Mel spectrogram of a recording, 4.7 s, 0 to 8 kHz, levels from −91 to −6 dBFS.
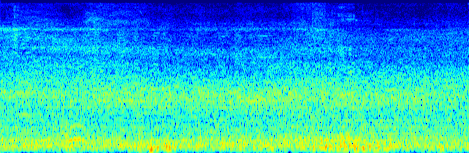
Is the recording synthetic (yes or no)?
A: no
